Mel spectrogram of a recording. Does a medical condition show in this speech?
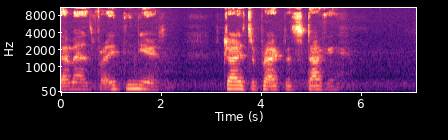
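Yes: multiple sclerosis.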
